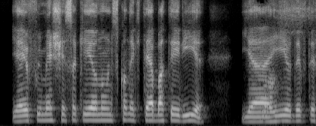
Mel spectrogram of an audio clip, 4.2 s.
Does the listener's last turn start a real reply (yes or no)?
no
